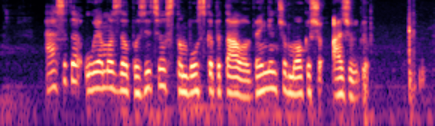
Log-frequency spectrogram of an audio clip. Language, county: Lithuanian, Vilnius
